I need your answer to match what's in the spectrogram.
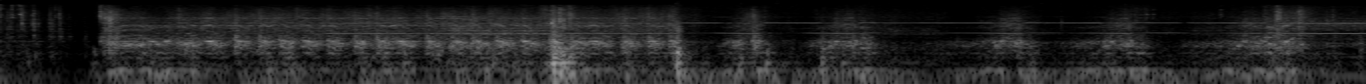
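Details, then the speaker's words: Long-sitting engine run on a temporary fuel tank. Slow, labored cranking with an uneven lurch partway through each turn, then a rough catch; the owner suspects the ignition timing, never set properly, is advanced too far. Unconfirmed. "That rough spot, you know, I never did time this properly, but that rough spot just feels like there's too much. It's advanced too far."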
